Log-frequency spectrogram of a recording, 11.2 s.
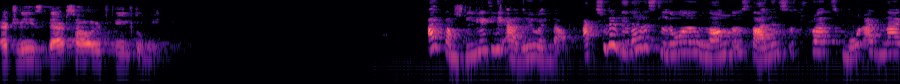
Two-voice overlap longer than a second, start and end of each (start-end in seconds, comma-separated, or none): none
